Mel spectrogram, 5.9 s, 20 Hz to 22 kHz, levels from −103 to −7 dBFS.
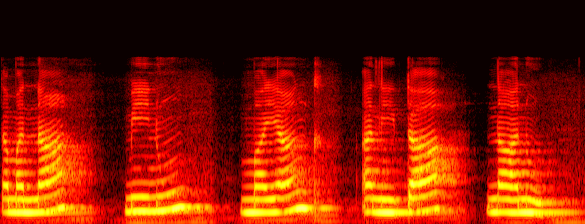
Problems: none marked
